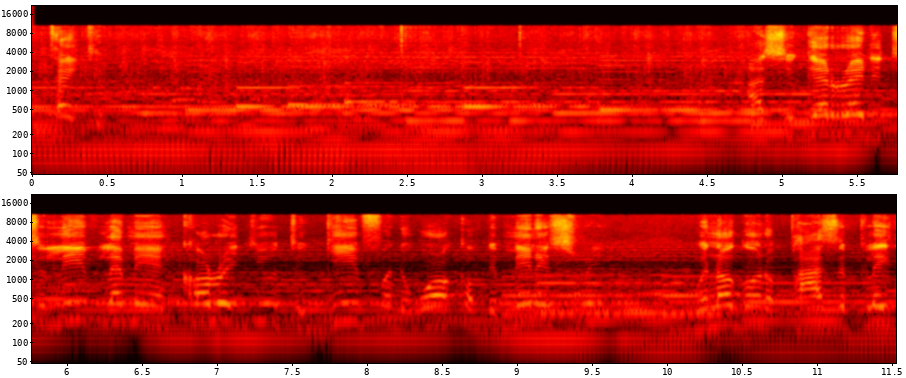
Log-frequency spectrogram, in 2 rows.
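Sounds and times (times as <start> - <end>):
audience clapping: 0.0 - 6.6
sustained keyboard chords: 0.0 - 11.5
speech: 4.8 - 11.5.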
